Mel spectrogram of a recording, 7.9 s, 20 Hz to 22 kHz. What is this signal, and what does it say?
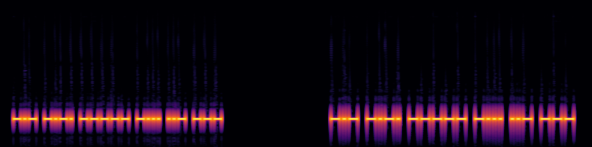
Morse code, heard as a keyed tone, about 39 wpm, 700 Hz. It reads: KC0BUO KC0BUO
